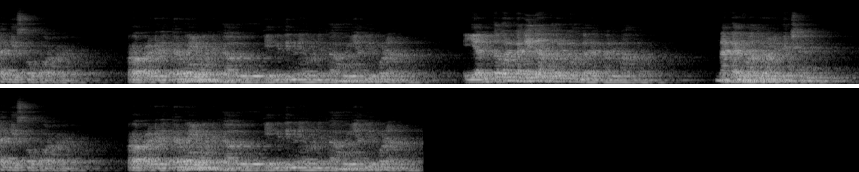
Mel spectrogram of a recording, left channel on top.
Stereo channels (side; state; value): right; drops out; at 4.2 s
